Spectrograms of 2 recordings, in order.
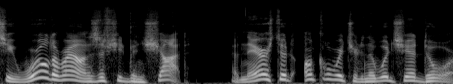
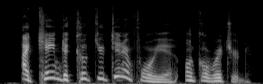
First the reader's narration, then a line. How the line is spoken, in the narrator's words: she stammered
